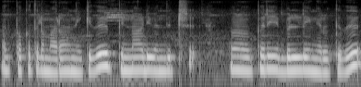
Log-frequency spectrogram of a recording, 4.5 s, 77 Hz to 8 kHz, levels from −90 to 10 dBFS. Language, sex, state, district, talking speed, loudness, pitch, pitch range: Tamil, female, Tamil Nadu, Kanyakumari, 135 wpm, -16 LUFS, 190 Hz, 185-200 Hz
